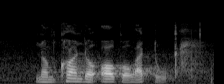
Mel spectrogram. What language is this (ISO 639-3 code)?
xho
